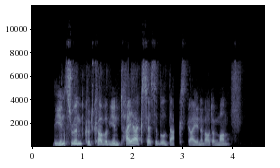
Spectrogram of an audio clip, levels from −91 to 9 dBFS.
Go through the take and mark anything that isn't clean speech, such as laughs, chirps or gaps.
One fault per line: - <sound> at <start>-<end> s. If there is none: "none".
- dropout at 2.8-2.9 s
